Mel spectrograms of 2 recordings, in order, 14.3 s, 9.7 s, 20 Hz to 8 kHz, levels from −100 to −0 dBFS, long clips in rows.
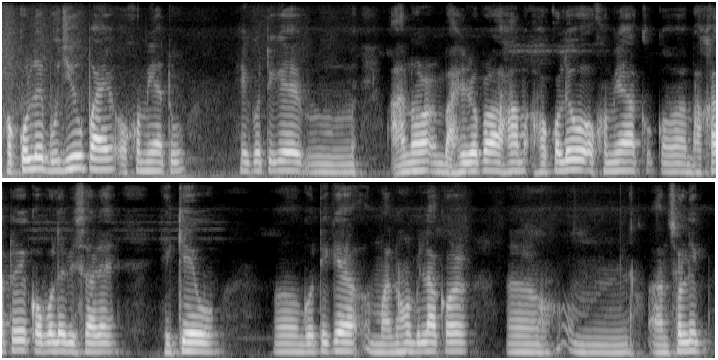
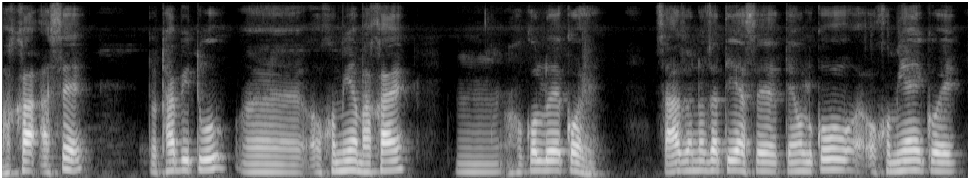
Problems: none marked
